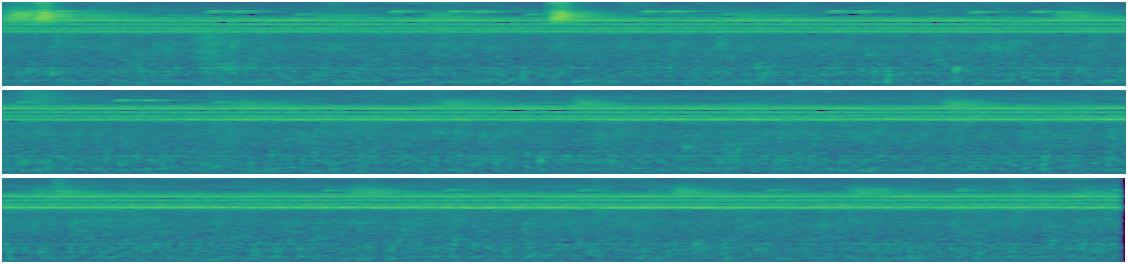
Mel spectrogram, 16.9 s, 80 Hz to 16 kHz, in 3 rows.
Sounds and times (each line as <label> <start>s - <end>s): cicada 0.0s - 16.8s
crickets 0.0s - 16.8s
small stream 0.0s - 16.8s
